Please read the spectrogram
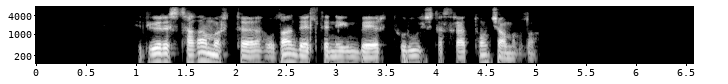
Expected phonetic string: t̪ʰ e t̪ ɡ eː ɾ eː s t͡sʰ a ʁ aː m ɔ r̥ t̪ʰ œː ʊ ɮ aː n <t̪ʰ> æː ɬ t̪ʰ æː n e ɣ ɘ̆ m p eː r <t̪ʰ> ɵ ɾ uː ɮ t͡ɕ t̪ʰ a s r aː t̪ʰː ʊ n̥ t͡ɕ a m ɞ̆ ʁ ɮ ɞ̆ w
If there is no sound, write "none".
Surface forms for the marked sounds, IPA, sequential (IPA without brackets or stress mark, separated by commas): t̪, t̪ʰ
